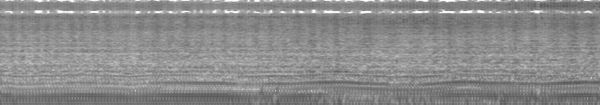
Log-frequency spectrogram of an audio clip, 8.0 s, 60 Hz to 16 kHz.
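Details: Old Toro Recycler mower cutting Kentucky bluegrass, binaural recording: a steady engine under a loud, harsh, unrelenting clattering rattle from the dry drive system. The racket was later solved with WD40.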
